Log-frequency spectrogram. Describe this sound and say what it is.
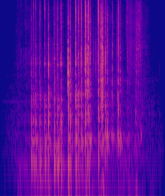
frotar papel con dedos
fingers, paper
